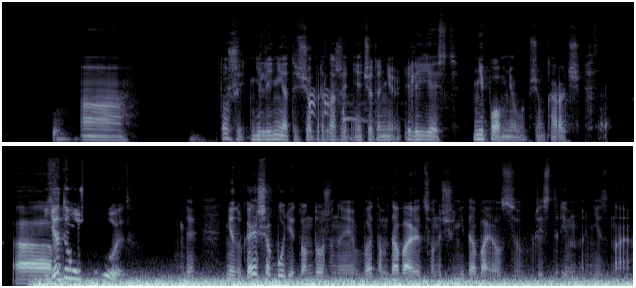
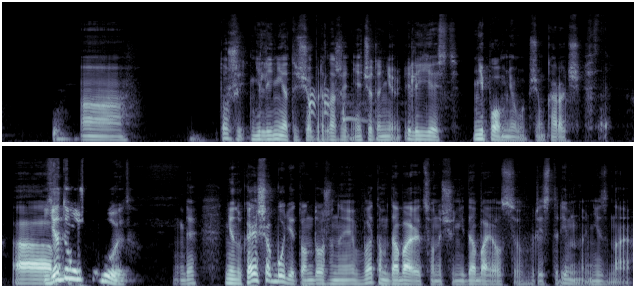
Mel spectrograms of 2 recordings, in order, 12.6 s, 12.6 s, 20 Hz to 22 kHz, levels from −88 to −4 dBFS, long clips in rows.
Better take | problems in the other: second | low rumble; loud; from 6.5 s on; 6 dB below the speech

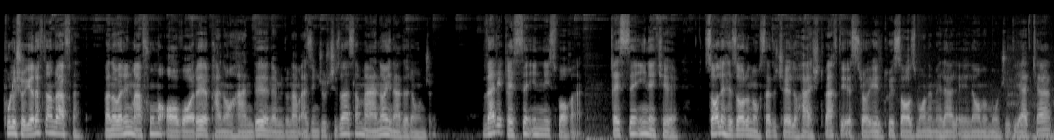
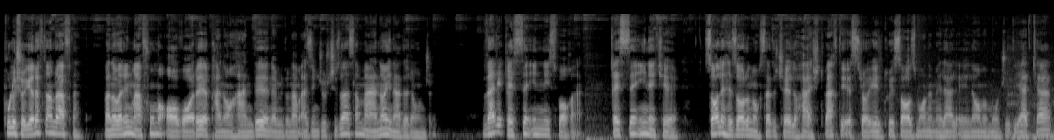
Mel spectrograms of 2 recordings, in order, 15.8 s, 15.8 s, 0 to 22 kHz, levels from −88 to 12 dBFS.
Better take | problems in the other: neither | household noises; faint; throughout; 25 dB below the speech; the same in both

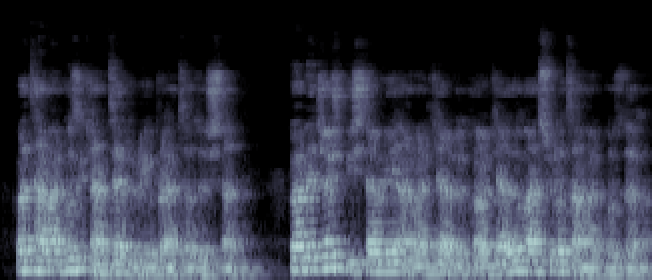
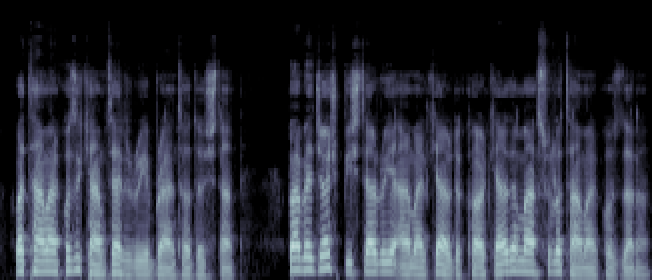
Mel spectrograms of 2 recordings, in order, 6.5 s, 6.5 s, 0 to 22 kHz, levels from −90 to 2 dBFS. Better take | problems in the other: second | off-mic speech; far // room echo; noticeable; dies away in 0.5 s

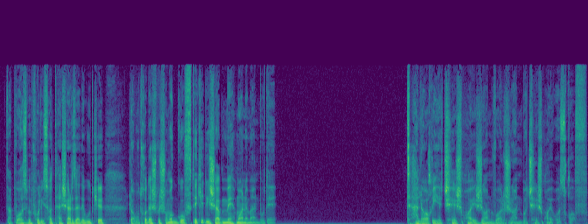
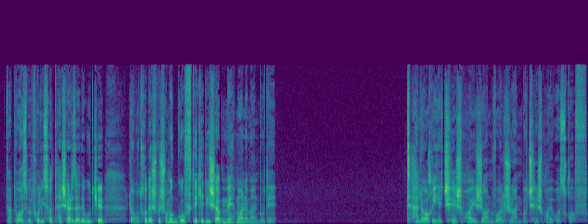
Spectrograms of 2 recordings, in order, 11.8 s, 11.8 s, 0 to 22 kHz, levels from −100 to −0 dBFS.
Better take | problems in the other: first | thin; somewhat; fading below 300 Hz

